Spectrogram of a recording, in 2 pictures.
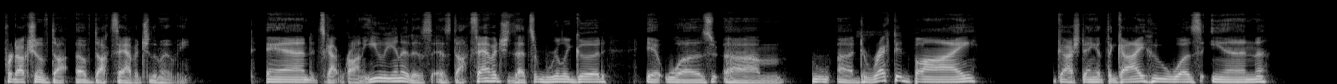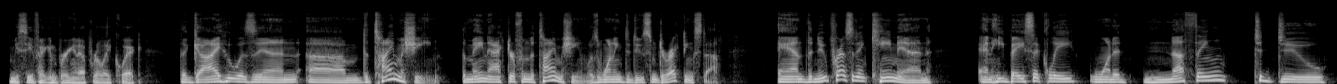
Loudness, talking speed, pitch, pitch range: -20 LUFS, 185 wpm, 110 Hz, 95-125 Hz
